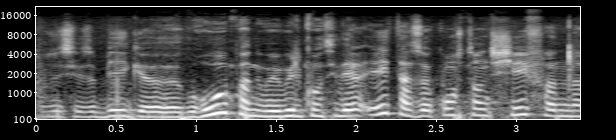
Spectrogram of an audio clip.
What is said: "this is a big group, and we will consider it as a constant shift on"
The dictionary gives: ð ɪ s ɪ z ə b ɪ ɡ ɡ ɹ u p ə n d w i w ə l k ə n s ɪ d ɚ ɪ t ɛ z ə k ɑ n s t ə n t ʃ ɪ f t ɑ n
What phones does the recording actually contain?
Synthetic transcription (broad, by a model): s ɪ z ə b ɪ ɡ ɡ ɹ u p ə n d w i w ə l k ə s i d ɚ ɪ t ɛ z ə k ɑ s t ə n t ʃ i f ɑ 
